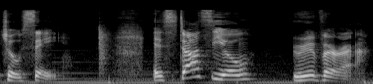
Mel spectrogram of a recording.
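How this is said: The name is said with an English accent.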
